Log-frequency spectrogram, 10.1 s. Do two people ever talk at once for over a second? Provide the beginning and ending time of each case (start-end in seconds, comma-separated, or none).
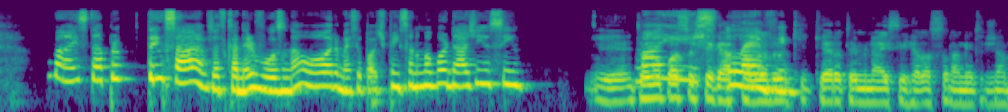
6.3-8.0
